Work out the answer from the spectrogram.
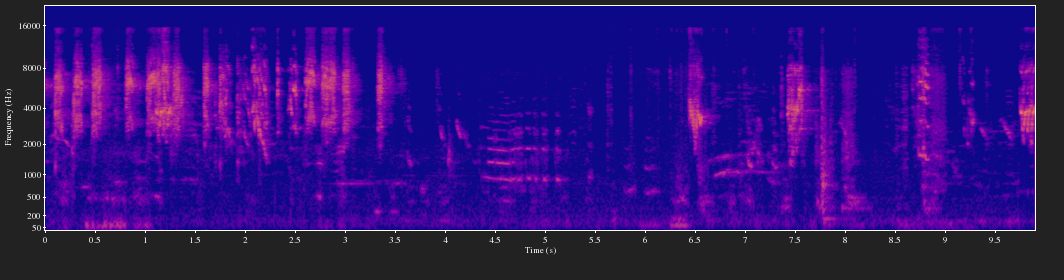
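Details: Budgerigars kept as colourful pets chirp in rapid high twittering runs, then pause before scattered sharp chirps and short warbled phrases return in separate bursts.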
